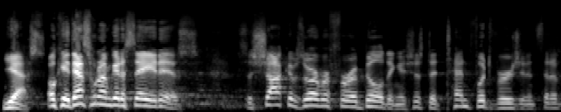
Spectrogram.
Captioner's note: audience laughs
